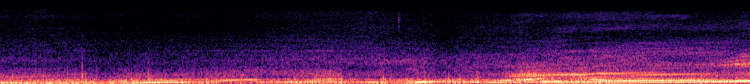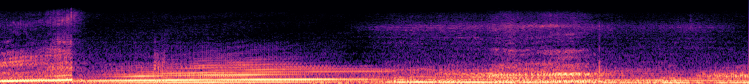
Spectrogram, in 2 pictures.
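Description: Performance car engines running at low speed, one revving up twice in the middle with its pitch rising, and a sharp crack about eight seconds in.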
